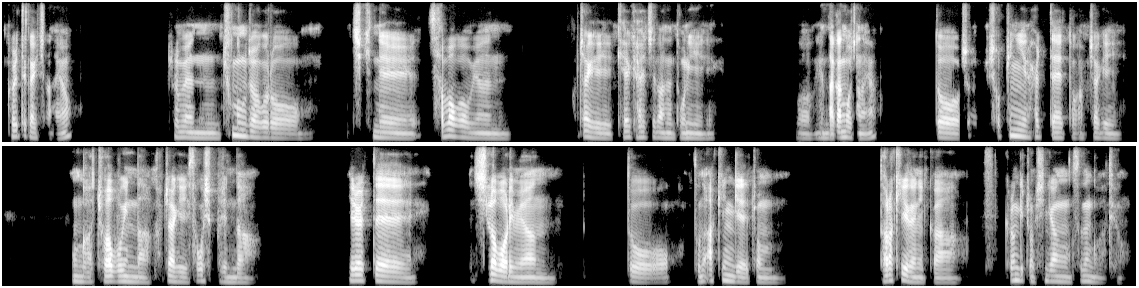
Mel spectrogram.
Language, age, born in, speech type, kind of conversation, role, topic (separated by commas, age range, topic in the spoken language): Korean, 30-34, South Korea, conversation, unstructured, none, 돈을 아끼면서도 행복하게 지낼 수 있는 방법은 무엇인가요?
